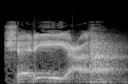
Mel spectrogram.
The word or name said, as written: Shariah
